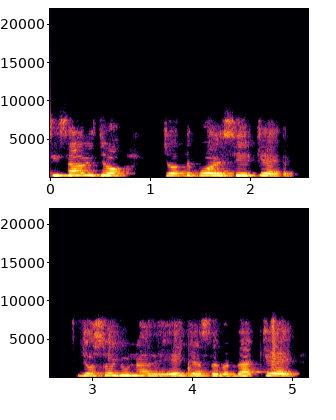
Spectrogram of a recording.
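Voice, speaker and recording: A woman's voice: sits high, a little mellow, muffled recording. A woman preaching a sermon, speaking earnestly and directly to the listener.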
